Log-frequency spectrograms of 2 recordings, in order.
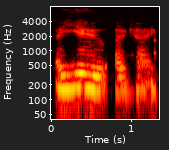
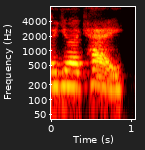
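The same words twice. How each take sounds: First: Softer and slower, gently handing the question back; soft slow echo. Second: Said in the usual way. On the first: Retold or imitated. The son in the dream answering his mother, a soft slow echo. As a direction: echo it quietly and slowly, turning it back on her. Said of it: "and he went". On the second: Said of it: "And I just said".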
